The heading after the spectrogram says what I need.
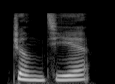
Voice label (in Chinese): "整洁", Chinese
